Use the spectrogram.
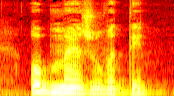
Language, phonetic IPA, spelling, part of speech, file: Ukrainian, [ɔbˈmɛʒʊʋɐte], обмежувати, verb, Uk-обмежувати.ogg
- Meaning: to limit, to restrict, to confine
